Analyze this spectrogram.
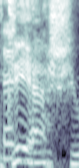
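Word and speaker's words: Le Cléac'h: Et ça, c'était détenu par Armel Le Cloaque en 2016. – Le Cléache, vous ne l'appelez pas le Cloaque.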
